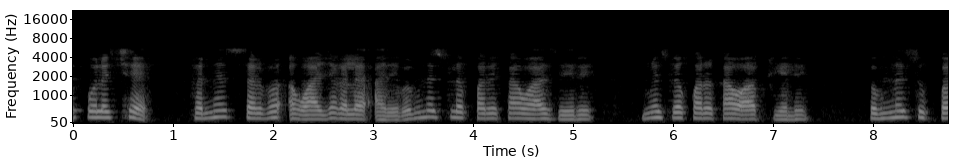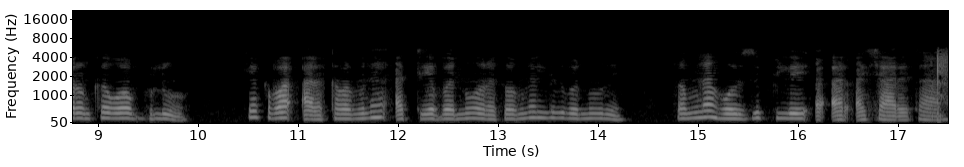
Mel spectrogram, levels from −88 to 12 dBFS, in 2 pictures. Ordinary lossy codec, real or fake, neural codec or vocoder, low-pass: AAC, 24 kbps; real; none; 5.4 kHz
